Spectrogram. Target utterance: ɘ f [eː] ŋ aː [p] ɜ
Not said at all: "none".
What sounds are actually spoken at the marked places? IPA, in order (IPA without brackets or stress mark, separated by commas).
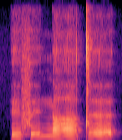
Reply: ɘː, t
